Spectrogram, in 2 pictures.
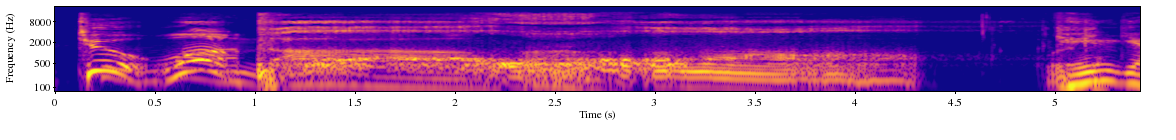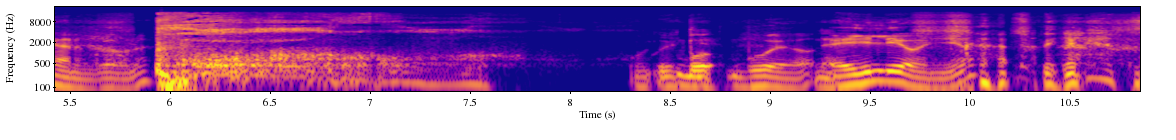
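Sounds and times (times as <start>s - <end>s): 
speech: 0.1s - 3.9s, 5.0s - 7.3s, 8.3s - 10.8s
voice imitating a blasting explosion: 1.0s - 4.5s, 5.8s - 8.0s
laughter: 9.7s - 10.8s.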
